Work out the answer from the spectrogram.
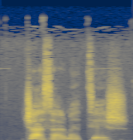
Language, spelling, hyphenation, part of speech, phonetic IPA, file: Hungarian, császármetszés, csá‧szár‧met‧szés, noun, [ˈt͡ʃaːsaːrmɛt͡sːeːʃ], Hu-császármetszés.ogg
- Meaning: Caesarean section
